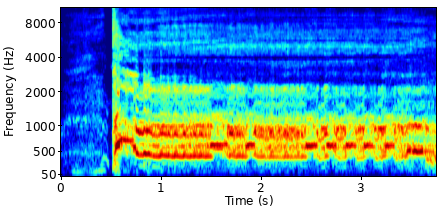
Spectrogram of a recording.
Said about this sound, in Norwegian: Der har vi paringsraute til halvøkologosaurus rex.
